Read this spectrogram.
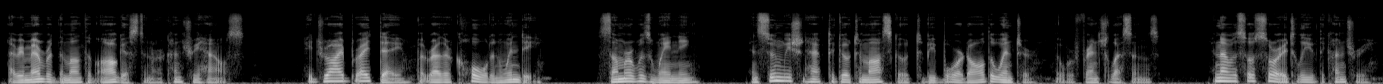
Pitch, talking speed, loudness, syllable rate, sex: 110 Hz, 215 wpm, -22 LUFS, 6.0 syllables/s, male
